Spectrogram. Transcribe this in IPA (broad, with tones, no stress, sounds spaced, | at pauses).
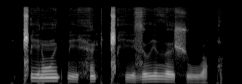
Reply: ǁ i˦ ɾ ũː˦ i̯ k͡p i˨ h ɛ̃˦ k ǁʰ i˨ z ɯ˦ i̯ ð ɘ˦ ʃ uː˨ q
